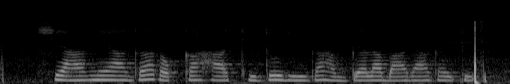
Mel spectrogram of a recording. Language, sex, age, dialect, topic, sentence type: Kannada, female, 18-24, Dharwad Kannada, banking, statement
